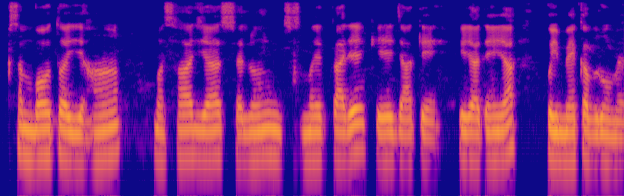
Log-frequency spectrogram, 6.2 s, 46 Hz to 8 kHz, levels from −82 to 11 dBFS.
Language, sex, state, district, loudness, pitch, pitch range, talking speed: Hindi, male, Uttarakhand, Uttarkashi, -18 LUFS, 125 Hz, 120-130 Hz, 170 wpm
